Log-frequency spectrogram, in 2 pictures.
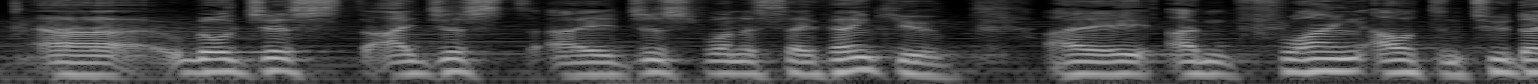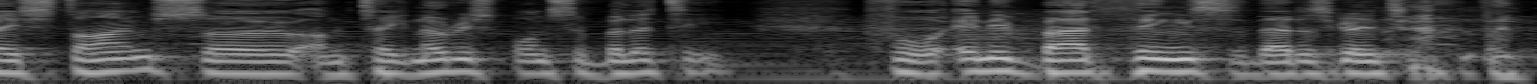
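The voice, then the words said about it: South African English accent. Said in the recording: “if I say pastor, it's a South African accent. I know it sounds like the food you eat. Pasta, you know, but that is how we speak.”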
